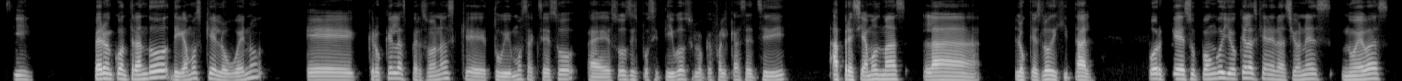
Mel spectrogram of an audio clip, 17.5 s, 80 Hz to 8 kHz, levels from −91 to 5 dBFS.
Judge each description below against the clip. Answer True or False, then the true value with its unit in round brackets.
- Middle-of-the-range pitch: True (145 Hz)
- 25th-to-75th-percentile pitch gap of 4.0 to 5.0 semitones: True (4.3 semitones)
